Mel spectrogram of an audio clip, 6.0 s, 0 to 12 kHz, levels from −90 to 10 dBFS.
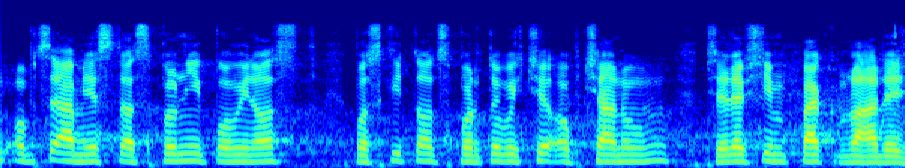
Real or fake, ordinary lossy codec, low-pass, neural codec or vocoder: fake; AAC, 64 kbps; 7.2 kHz; codec, 16 kHz, 16 kbps, FunCodec, trained on Chinese and English, 50 frames a second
